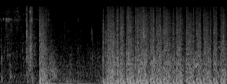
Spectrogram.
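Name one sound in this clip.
A submachine gun fires a rapid burst close by.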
